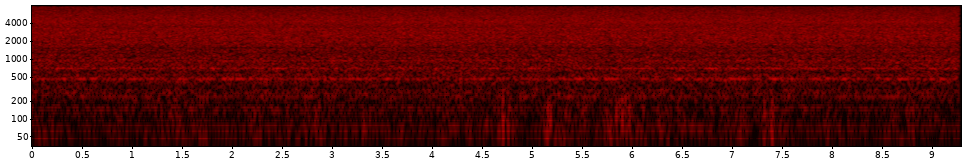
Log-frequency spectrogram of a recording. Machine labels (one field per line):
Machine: fan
